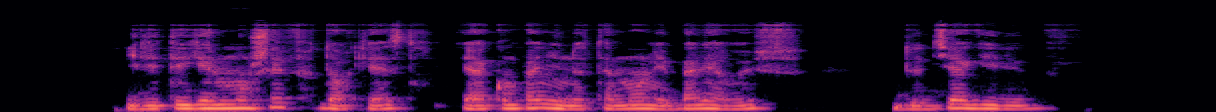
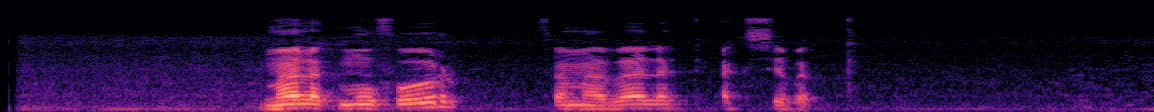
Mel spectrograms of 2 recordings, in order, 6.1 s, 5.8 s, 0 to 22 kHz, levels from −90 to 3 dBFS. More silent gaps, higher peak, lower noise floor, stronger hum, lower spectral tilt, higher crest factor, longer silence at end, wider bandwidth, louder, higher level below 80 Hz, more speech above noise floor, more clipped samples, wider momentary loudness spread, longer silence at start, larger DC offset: neither; second, -10 dBFS vs -2 dBFS; first, under -90 dBFS vs -60 dBFS; neither; about the same, -6 dB/octave vs -6.5 dB/octave; second, 16 dB vs 22 dB; second, 0.8 s vs 1.7 s; second, 9.4 kHz vs 11.5 kHz; second, -26 LUFS vs -22 LUFS; about the same, -62 dBFS vs -62 dBFS; first, over 65 dB vs 39 dB; neither; second, 14 LU vs 19 LU; second, 0.65 s vs 1.3 s; neither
